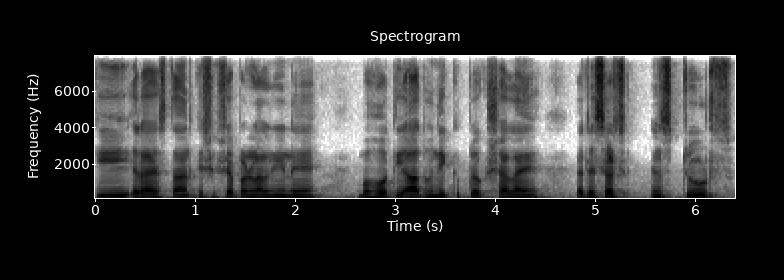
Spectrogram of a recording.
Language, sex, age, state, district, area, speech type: Hindi, male, 18-30, Rajasthan, Jaipur, urban, spontaneous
